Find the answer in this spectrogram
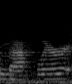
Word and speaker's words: McAleer: It's pronounced McAleer, and I head marketing for Coldwell Banker.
